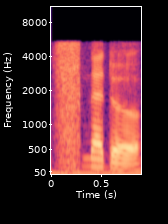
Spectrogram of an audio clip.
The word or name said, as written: sneddo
